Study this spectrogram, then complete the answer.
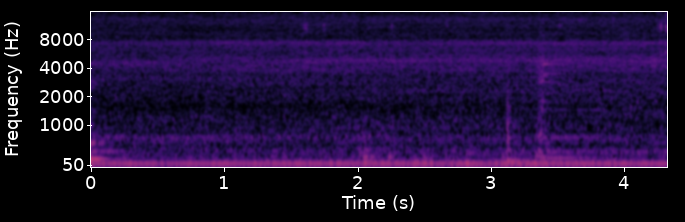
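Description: Pressure cooker steaming idli, giving a faint, steady hiss of escaping steam with a low hum underneath and a few small clicks.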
